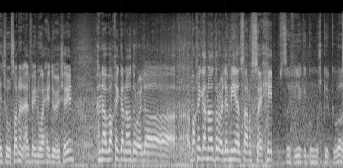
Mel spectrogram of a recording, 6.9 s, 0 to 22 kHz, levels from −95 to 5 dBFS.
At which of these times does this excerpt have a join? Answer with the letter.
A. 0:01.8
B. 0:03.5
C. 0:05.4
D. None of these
C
